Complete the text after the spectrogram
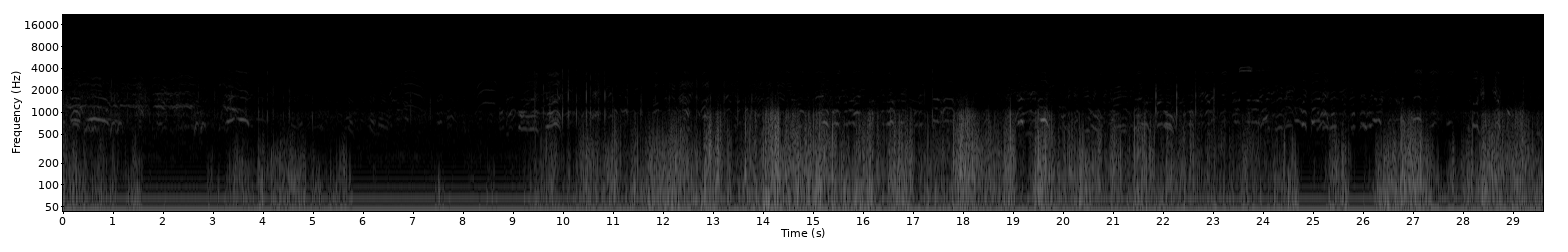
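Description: Players shout to each other across an open field in the distance.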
